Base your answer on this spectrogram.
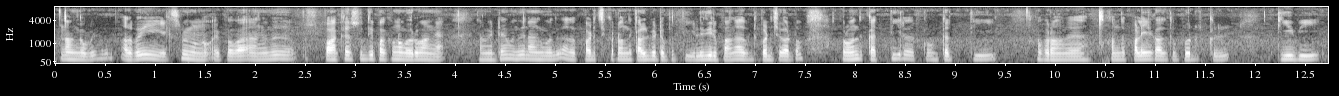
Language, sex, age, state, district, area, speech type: Tamil, male, 18-30, Tamil Nadu, Tiruppur, rural, spontaneous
